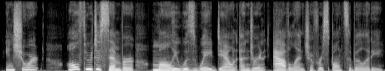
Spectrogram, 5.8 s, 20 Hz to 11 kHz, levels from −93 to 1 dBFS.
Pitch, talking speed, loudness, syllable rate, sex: 210 Hz, 145 wpm, -18 LUFS, 5.6 syllables/s, female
